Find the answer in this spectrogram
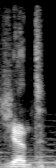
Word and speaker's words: Gent: Or as the Belgians would call it, the Flemish would call it Gent, because they do not use the hard G like they do up here.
